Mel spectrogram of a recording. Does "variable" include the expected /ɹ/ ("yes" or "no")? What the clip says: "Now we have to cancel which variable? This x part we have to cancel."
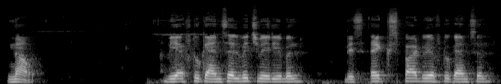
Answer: yes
